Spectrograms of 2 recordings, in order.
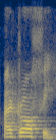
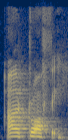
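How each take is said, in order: Both takes have the same delivery.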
